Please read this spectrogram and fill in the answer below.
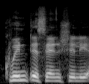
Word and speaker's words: quintessentially: is it pronounced quintessential you can break up the word quint and essentially if you're having a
